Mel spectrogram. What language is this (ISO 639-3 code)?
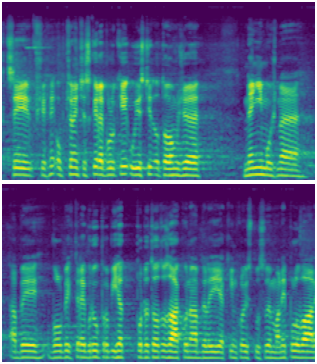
ces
